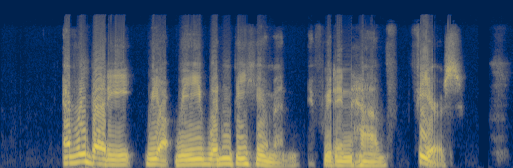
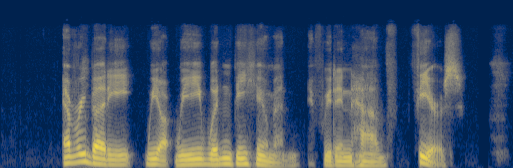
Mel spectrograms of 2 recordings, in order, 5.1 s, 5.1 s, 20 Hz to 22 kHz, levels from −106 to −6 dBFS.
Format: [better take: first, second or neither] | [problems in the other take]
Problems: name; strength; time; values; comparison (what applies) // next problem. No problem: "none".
second | distortion; heavy; 10% of the sound clipped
